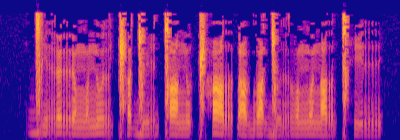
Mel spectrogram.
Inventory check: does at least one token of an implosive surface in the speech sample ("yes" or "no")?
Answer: yes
